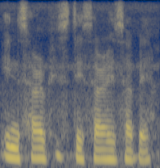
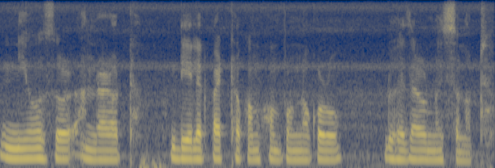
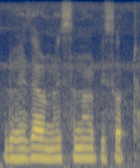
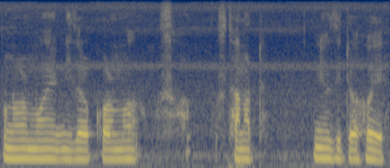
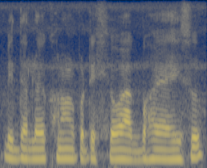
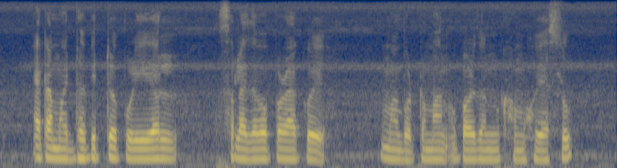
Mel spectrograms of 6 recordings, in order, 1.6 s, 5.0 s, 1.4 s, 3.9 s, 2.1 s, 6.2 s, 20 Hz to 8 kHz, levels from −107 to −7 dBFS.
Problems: none marked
